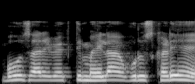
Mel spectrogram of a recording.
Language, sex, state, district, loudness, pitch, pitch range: Hindi, male, Jharkhand, Deoghar, -13 LUFS, 195 Hz, 190-200 Hz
